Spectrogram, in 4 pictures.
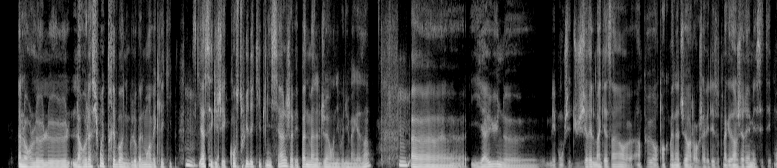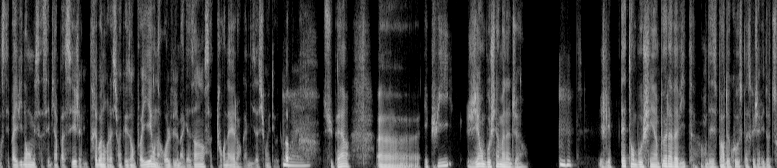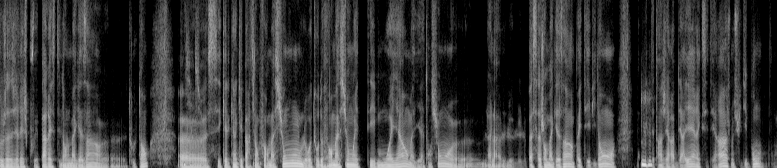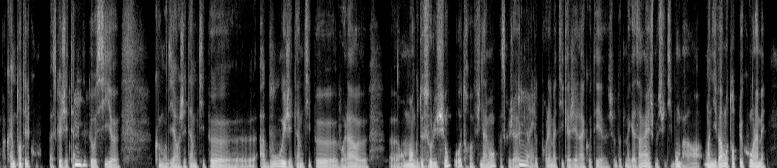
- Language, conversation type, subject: French, advice, Comment regagner la confiance de mon équipe après une erreur professionnelle ?
- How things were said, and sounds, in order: drawn out: "Heu"; drawn out: "Heu"; "choses" said as "sojes"; unintelligible speech; drawn out: "heu"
